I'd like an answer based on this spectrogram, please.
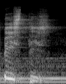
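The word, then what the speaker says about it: πίστις: cuenta que la palabra fe en griego se pronuncia pistis, que significa título, documento y papel legal.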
